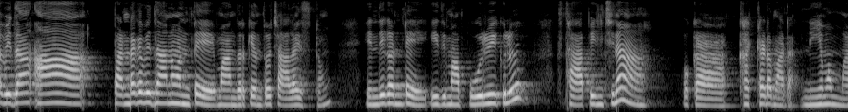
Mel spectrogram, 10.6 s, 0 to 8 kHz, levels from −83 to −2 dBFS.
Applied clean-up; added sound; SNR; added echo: none; none; none; none.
